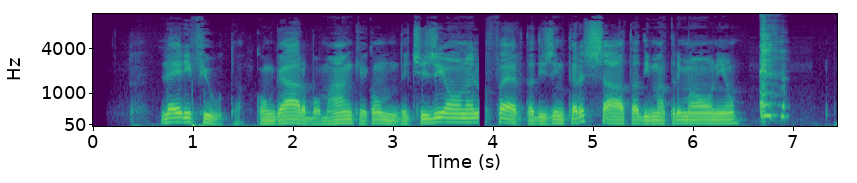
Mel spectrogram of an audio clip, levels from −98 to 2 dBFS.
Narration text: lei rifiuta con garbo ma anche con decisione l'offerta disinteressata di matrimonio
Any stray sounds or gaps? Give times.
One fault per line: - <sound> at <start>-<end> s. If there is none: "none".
- dropout at 3.8-3.9 s
- laugh at 6.7-7.0 s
